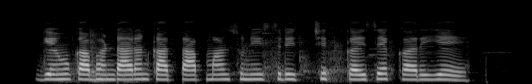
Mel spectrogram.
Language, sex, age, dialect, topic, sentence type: Magahi, female, 31-35, Southern, agriculture, question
